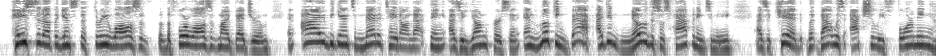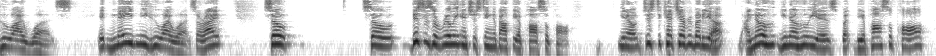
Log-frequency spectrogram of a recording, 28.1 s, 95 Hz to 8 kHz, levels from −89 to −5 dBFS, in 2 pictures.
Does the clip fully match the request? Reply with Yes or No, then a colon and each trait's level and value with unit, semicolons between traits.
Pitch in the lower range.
No: high, 210 Hz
